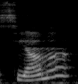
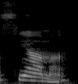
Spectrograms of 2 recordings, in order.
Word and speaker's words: Sciamma: The SC is kind of confusing me because that's not common in French, and I'm assuming she's French because the movie is French. Céline Sciamma.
